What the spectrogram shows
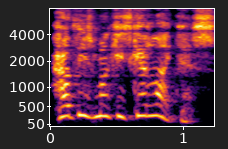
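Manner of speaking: very high-pitched voice. Doing the one movie line they can do well, Mark Wahlberg impression. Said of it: "I can really only do like one Mark Wahlberg line well".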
